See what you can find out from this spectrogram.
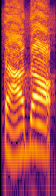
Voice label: "da2 dao4", Chinese

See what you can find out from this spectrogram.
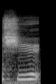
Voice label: "shi2", Chinese

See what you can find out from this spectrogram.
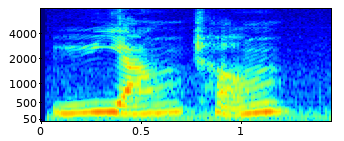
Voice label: "yu2yang2cheng2", Chinese

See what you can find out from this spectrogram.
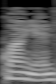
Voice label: "guan1yuan2", Chinese

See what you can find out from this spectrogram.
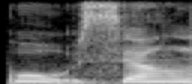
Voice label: "gu4xiang1", Chinese

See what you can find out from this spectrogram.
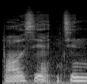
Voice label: "bao3xian3jin1", Chinese

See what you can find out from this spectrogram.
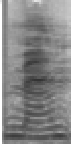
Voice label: "men2", Chinese

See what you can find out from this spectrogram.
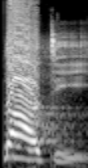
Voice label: "dao4 di3", Chinese

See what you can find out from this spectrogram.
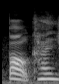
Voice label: "bao4kan1", Chinese

